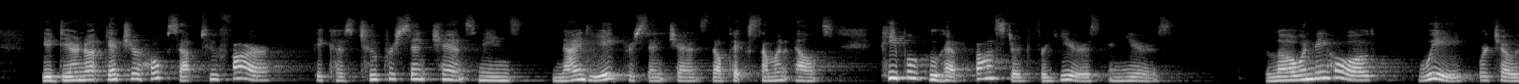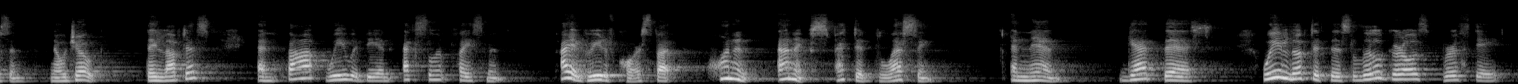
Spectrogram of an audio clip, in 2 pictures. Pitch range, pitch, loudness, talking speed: 175-235 Hz, 195 Hz, -18 LUFS, 130 wpm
